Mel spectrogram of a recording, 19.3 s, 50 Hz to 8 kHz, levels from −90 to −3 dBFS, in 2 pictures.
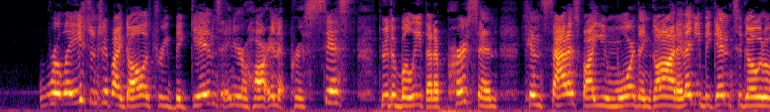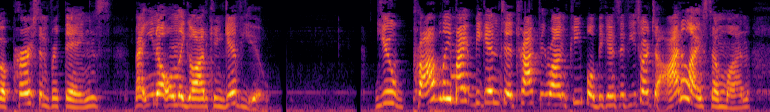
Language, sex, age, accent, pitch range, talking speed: English, female, 20-39, American, 200-285 Hz, 175 wpm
